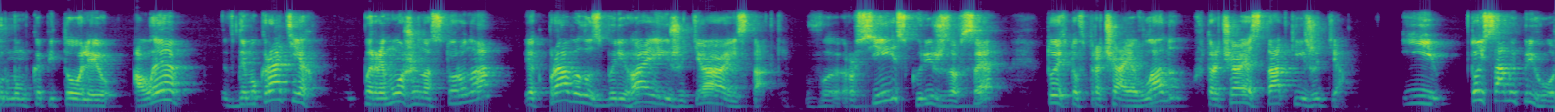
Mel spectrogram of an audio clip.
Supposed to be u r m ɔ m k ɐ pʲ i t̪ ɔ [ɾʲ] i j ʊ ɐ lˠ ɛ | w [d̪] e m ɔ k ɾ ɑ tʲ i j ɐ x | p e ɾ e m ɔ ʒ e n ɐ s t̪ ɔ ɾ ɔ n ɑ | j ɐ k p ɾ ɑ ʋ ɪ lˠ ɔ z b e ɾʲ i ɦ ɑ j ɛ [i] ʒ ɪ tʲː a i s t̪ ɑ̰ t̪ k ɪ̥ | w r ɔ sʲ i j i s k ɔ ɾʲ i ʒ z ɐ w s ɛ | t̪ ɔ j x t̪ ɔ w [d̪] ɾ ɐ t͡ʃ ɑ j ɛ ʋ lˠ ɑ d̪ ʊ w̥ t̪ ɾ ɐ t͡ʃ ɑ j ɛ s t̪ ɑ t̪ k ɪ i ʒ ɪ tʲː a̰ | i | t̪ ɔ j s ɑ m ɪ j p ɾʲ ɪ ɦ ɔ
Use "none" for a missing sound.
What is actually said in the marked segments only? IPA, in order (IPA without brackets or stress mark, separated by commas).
lʲ, d̪, i, t̪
